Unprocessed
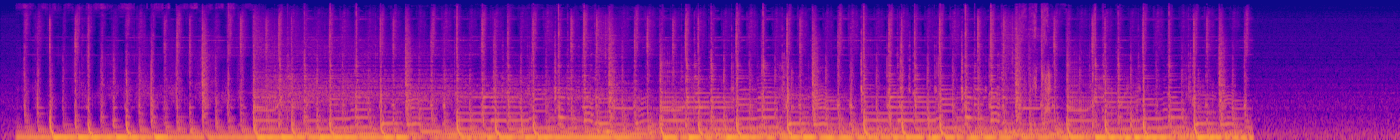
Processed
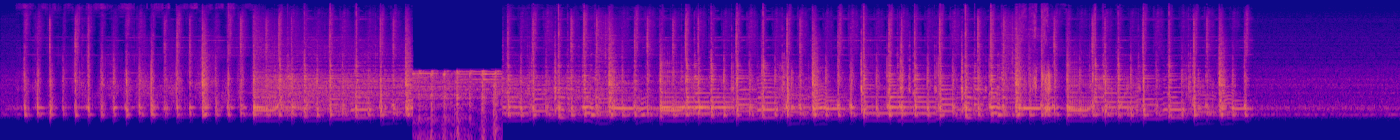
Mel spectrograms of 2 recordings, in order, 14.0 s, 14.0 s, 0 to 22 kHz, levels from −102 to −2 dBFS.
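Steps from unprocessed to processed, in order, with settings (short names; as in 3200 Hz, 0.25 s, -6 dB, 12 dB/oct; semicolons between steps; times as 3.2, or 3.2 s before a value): rippled Chebyshev high-pass 600 Hz, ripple 9 dB; 4.12–5.02 inverted band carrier 3800 Hz; gain +6.5 dB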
